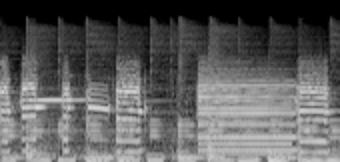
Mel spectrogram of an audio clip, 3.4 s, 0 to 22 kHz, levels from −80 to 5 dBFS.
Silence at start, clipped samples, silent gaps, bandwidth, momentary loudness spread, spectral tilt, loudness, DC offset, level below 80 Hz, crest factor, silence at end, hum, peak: 0 s; under 0.1%; none; 14 kHz; 4 LU; -5.5 dB/octave; -12 LUFS; under 0.1%; -22 dBFS; 12 dB; 0 s; none; -2 dBFS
